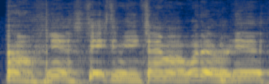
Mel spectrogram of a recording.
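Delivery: normal talking voice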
